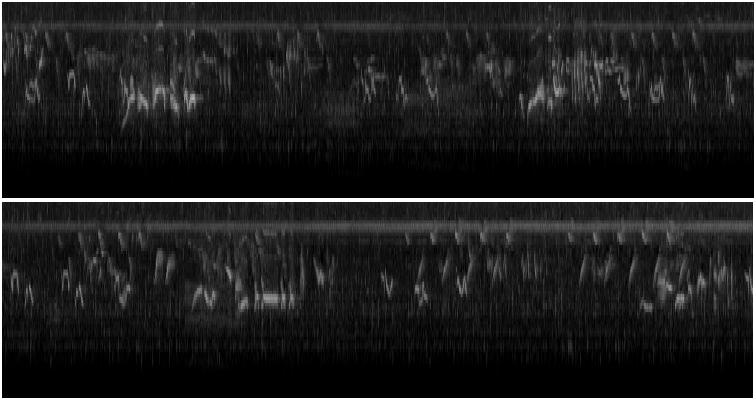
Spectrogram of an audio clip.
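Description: Birds chirping and calling, a busy stream of short high notes with louder flurries about two, ten, nineteen and twenty-eight seconds in.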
